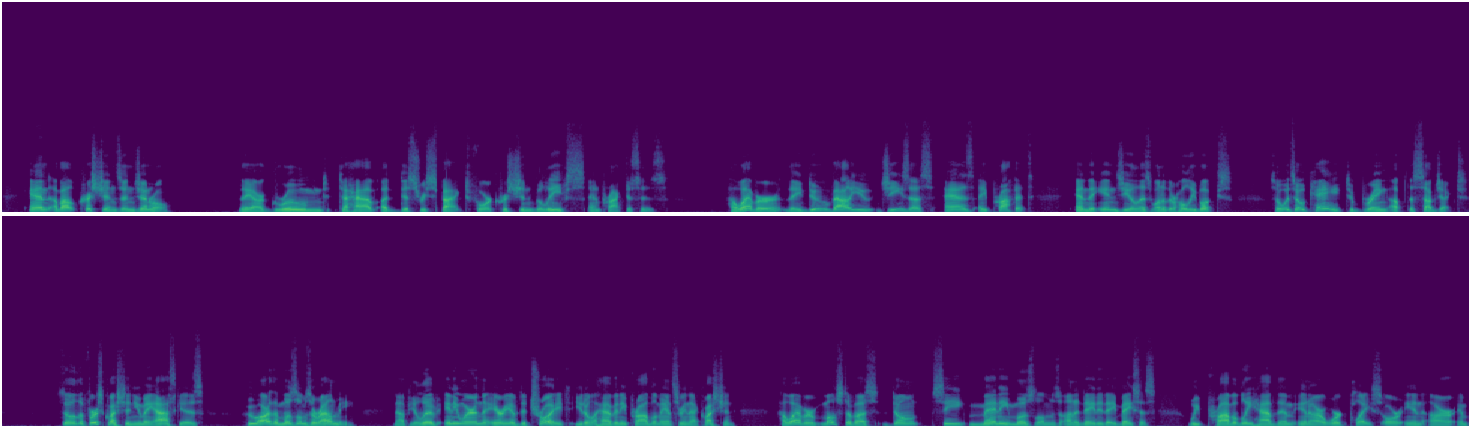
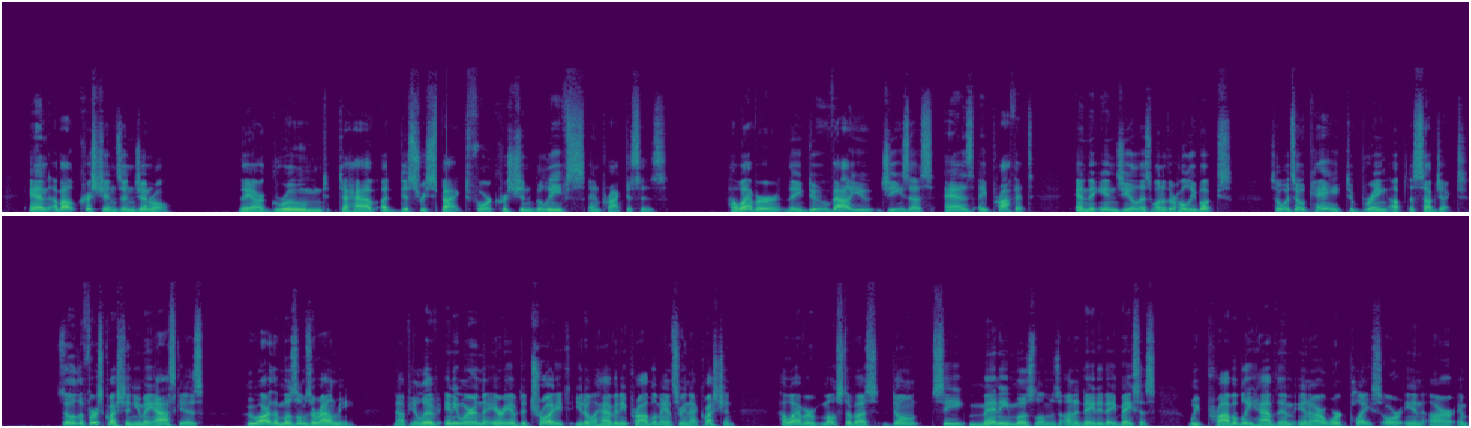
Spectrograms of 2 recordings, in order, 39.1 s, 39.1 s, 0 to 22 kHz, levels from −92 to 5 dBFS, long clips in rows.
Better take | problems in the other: second | muffled; very; fading above 2.5 kHz

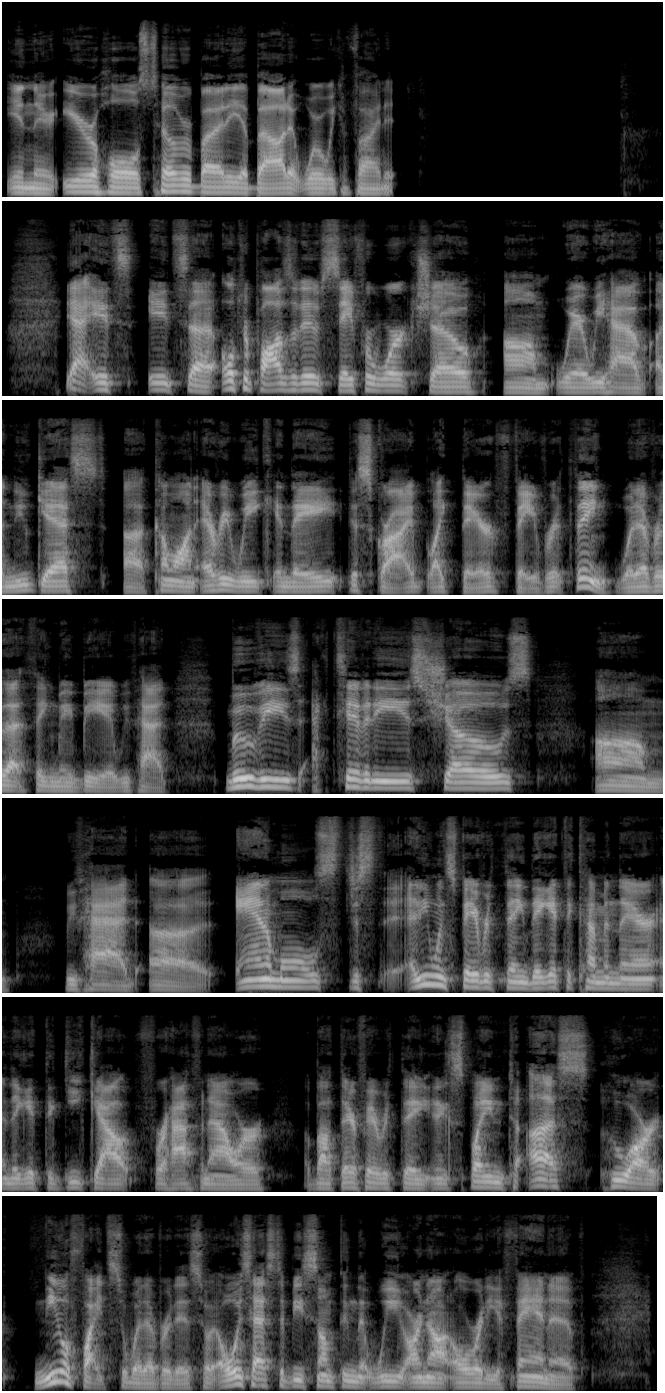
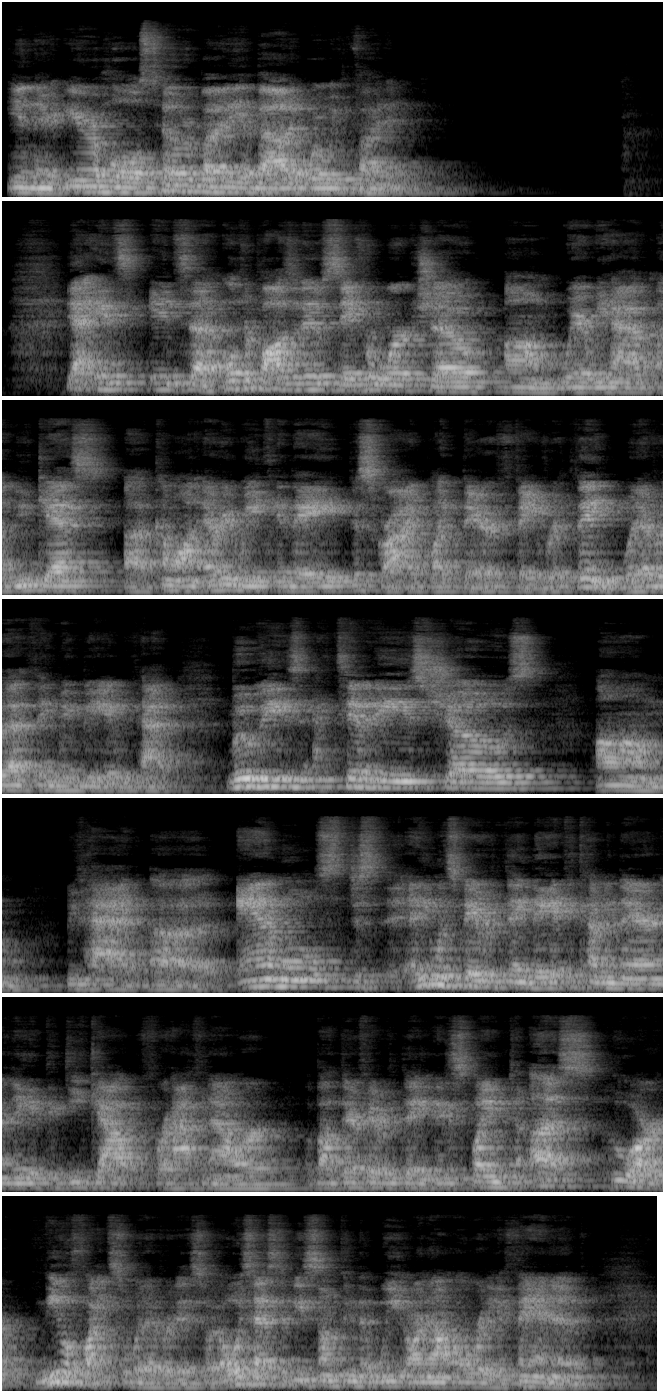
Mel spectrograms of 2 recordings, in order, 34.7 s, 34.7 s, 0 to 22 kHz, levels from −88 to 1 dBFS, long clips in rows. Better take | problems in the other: first | room echo; noticeable; dies away in 0.7 s // off-mic speech; far

